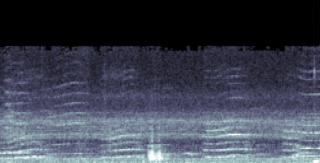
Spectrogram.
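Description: Near silence with a hen's faint, soft pitched murmurs: short sliding calls every half second or so. A single click about two seconds in.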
